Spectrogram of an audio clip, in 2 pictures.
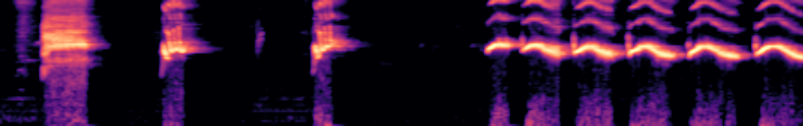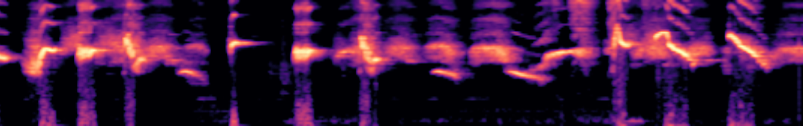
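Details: Asian pied starling song used as a lure to get starlings singing: loud whistled notes and rapid wavering, chevron-shaped phrases, with harsh buzzy bursts and varied chattering notes mixed in.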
